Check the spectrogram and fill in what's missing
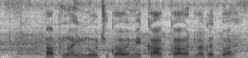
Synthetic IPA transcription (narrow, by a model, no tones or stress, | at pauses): aːpʰlaːɪ̃nloːt͡ʃʊkaːʋemẽkaːkːalɐɡət̪baː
